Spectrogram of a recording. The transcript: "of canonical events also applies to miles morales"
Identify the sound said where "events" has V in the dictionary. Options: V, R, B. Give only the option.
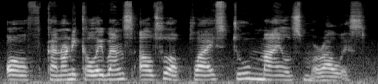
B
